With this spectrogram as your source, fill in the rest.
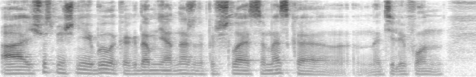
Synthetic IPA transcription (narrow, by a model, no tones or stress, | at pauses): ajɪɕːo̞smʲɪʂnʲejəbɨlˠəkɐɡd̪amnʲeɐd̪naʐd̪ɨpɾʲɪʂlˠaɛsɛmɛskənə̰tʲɪlʲɪfo̞n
